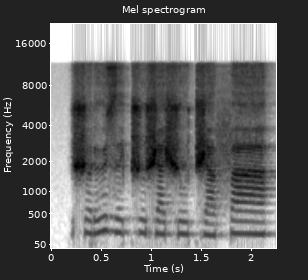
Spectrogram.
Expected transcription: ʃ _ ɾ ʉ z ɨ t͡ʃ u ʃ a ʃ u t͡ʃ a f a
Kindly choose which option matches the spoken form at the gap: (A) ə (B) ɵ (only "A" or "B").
B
